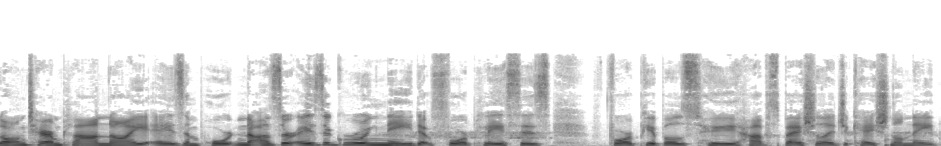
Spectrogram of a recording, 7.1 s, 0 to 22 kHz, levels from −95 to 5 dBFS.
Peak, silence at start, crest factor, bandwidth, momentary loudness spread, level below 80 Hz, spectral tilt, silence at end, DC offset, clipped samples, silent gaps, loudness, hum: -10 dBFS; 0 s; 16 dB; 14 kHz; 7 LU; -64 dBFS; -4 dB/octave; 0 s; under 0.1%; under 0.1%; none; -26 LUFS; none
